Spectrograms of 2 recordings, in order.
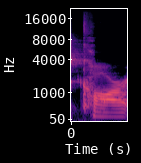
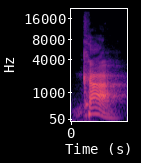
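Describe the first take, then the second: First: Said in the usual way. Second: South African "car", loud with no final R; South African accent. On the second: Shown as a demonstration. Teaching the dropped R, loud South African "car". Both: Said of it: "there's the dropped R".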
